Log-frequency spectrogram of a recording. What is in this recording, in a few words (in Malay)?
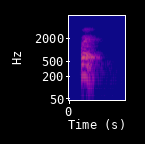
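"faks", Malay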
